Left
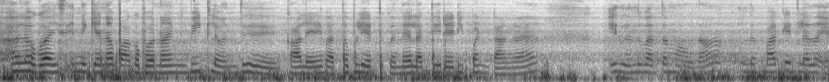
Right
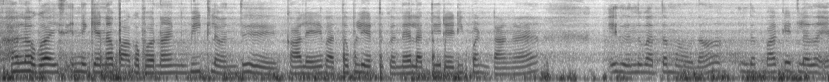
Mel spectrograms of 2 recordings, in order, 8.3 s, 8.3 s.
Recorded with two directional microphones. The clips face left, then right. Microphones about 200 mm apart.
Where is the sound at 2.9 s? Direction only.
70° right (ahead or behind).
